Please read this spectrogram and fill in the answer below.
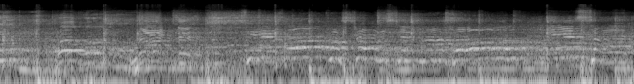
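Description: Live R&B band performance: male voices singing over keyboards and a heavy, steady bass.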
